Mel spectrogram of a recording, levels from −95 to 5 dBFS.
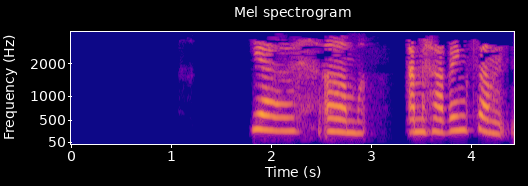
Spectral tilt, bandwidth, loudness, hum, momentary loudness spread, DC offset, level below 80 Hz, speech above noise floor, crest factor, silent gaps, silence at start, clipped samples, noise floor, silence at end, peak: -7 dB/octave; 3.8 kHz; -25 LUFS; none; 9 LU; under 0.1%; -86 dBFS; over 65 dB; 20 dB; none; 1.8 s; under 0.1%; under -90 dBFS; 0.1 s; -8 dBFS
